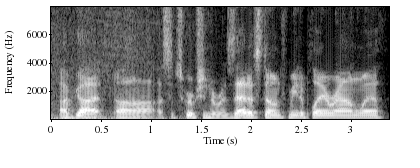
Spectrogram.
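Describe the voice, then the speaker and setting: A man's voice: a little high, steady tone, fast talker, soft background music. A man streaming an action game, giving loose, rambling commentary as he plays. He often corrects himself mid-sentence and chats to his viewers. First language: English. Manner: rambling, self-correcting, talks to chat as he plays. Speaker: gaming streamer. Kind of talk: casual let's-play commentary while playing.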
